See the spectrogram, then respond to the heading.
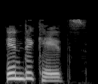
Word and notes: indicates: British English

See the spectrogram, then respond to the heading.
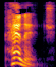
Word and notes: pannage: British English

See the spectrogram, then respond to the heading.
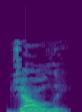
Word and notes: jowly: British English

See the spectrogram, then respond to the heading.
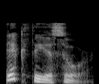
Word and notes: ichthyosaur: British English

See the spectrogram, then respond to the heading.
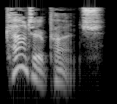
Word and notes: counterpunch: British English

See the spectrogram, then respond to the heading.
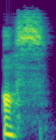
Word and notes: us: British English

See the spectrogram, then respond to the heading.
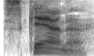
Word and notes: scanner: American English

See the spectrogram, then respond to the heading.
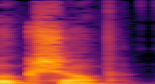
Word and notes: bookshop: British English

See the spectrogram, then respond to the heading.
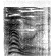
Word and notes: haloid: British English

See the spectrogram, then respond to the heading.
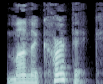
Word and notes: monocarpic: British English

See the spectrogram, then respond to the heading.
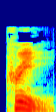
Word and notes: prix: British English

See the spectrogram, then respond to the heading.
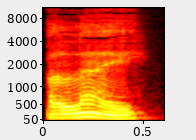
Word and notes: allay: British English

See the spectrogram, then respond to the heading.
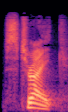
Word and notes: strike: American English

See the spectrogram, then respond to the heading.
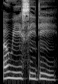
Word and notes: oecd: American English

